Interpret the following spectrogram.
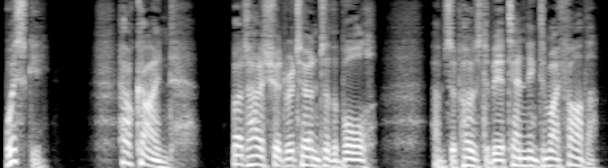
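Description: A man voicing a courteous, inquisitive young gentleman doctor in an audiobook story, with a polite, formal and chatty manner. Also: mid-range voice, moderate pace, husky, dry recording, clean studio sound. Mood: polite, hesitant.

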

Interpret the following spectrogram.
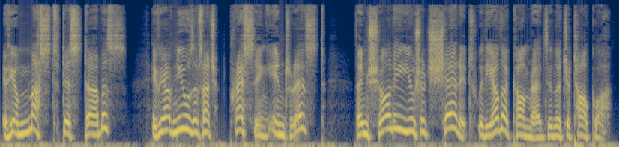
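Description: A man voicing a shrill, imperious woman lecturer who commands and taunts her audience. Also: big pitch swings, normal speed, dry recording, studio quality. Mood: commanding. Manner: high piercing commanding tone.

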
